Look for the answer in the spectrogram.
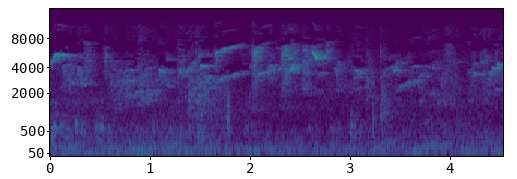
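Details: Aviary-kept goldfinch of the Major form giving bright, chattering phrases with quick rising and falling chirps and a few clear whistled notes, against low background noise.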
